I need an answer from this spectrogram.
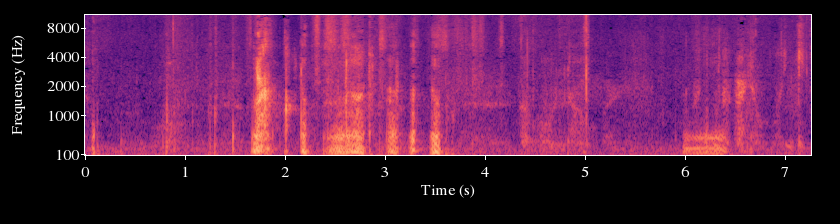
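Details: Corgi puppy attacking the camera, giving low growls and rough snarling barks in bursts around the middle, then a softer growl near the end, with some speech and handling noise in a small room.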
